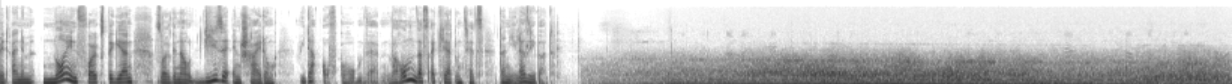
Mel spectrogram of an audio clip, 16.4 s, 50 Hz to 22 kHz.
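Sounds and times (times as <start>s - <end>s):
speech: 0.0s - 7.5s
airplane engine drone passing high overhead: 7.7s - 16.4s
low hum: 7.7s - 16.4s.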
